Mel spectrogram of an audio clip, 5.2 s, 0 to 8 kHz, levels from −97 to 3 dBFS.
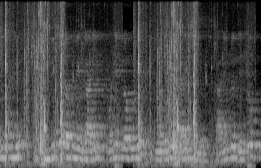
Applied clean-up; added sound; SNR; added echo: none; Liquid; 0 dB; reverberation time 1.0 s.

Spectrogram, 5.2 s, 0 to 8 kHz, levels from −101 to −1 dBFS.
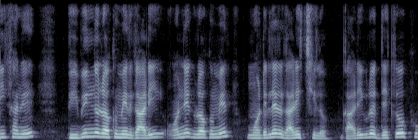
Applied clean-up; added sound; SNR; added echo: none; none; none; none.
